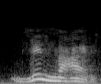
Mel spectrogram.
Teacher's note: بشبك الذال مع اللام على طول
